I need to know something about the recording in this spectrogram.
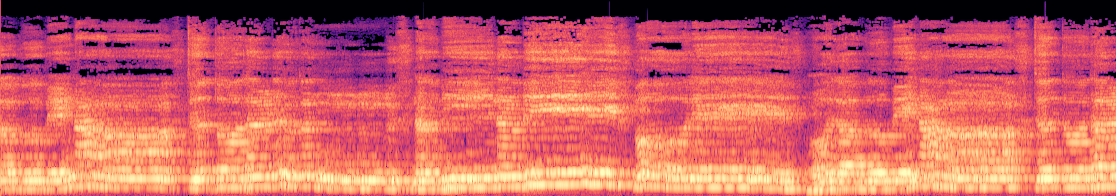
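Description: A man's voice singing a naat, Urdu devotional poetry in praise of the Prophet, in drawn-out melodic phrases of a few seconds each with short breaks between them.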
